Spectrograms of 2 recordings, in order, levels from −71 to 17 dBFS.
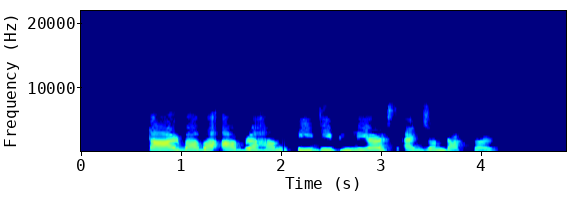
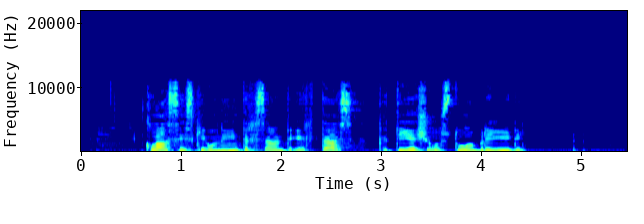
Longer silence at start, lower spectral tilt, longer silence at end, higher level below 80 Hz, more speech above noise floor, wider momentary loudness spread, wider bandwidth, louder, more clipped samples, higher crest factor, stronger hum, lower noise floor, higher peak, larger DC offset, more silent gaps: about the same, 0.7 s vs 0.65 s; second, -3 dB/octave vs -5 dB/octave; second, 0.7 s vs 1 s; second, -80 dBFS vs -64 dBFS; first, 59 dB vs 36 dB; about the same, 13 LU vs 12 LU; second, 7.8 kHz vs 11.5 kHz; about the same, -28 LUFS vs -26 LUFS; neither; about the same, 18 dB vs 22 dB; neither; first, -87 dBFS vs -62 dBFS; second, -12 dBFS vs -6 dBFS; neither; neither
